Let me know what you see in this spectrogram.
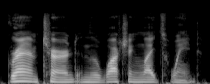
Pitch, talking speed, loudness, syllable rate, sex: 115 Hz, 200 wpm, -20 LUFS, 5.8 syllables/s, male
